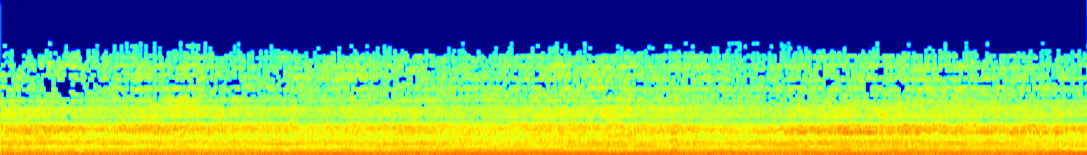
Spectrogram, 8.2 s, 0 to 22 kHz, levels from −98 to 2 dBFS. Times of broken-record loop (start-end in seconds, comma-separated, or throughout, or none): none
